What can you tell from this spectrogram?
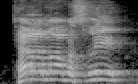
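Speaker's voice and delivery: high mimicked holler from another room; calling out. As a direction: imitate someone yelling out an excuse. Star calls out from RV room.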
